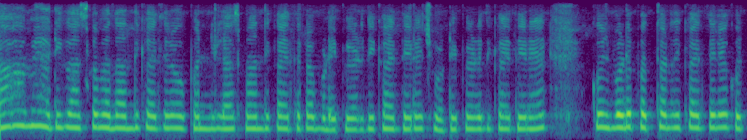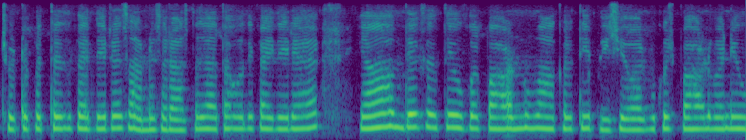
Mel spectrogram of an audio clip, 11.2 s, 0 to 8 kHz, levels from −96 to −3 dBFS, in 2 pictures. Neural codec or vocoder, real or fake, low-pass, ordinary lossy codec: vocoder, 22.05 kHz, 80 mel bands, HiFi-GAN; fake; 7.2 kHz; Opus, 64 kbps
